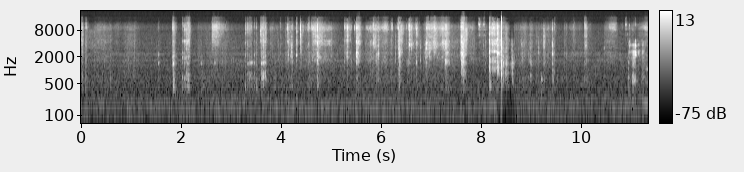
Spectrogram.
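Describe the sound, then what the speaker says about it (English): Repeated crisp snips and rustles of scissors trimming paper for a papier-mâché tissue box cover, irregular and close, with a few sharper crackles near the end. "I'm just going to use some scissors"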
